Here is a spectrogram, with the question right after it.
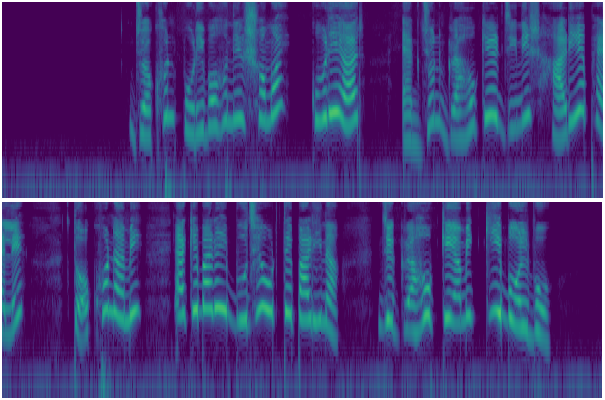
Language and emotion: Bengali, fearful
